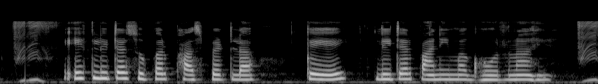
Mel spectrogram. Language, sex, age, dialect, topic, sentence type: Chhattisgarhi, female, 25-30, Central, agriculture, question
